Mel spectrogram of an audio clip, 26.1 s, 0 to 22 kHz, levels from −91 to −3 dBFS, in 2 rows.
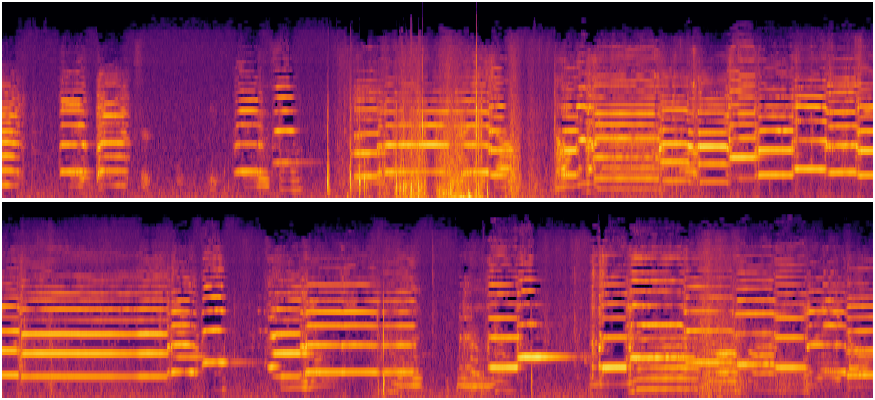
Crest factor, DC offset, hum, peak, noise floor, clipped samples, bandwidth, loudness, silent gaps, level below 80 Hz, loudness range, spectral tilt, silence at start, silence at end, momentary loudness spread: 18 dB; under 0.1%; none; 0 dBFS; -42 dBFS; under 0.1%; 15.5 kHz; -17 LUFS; none; -38 dBFS; 7 LU; -3 dB/octave; 0 s; 0 s; 12 LU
